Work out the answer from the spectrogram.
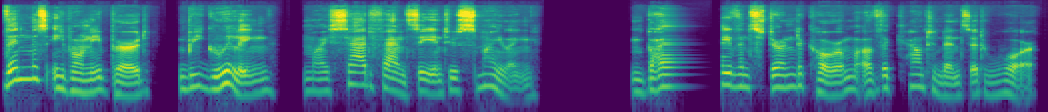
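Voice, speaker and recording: A man's voice: medium pitch, sing-song, slow pace, a little mellow. A man giving a theatrical, emphatic dramatic recitation of poetry as an amateur reader. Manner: theatrical, with big emphatic swings.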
